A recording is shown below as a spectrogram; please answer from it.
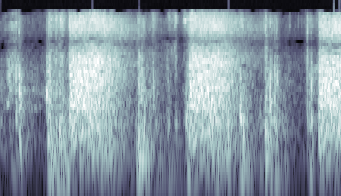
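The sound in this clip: Gunshots ring out in a radio drama shootout, a few loud, booming reports with heavy rumbling tails following one another over about three seconds.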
